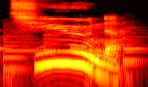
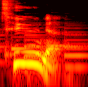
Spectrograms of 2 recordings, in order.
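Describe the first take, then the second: First: The first vowel sounds like yoo. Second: The first vowel sounds like oo. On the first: The speaker calls it right. "It needs to be a long vowel U sound" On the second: The speaker calls it wrong. "Some Americans will often say long vowel U as an oo sound"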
